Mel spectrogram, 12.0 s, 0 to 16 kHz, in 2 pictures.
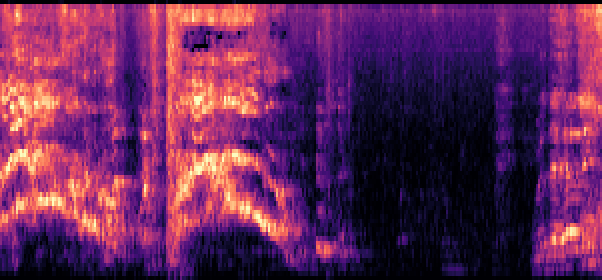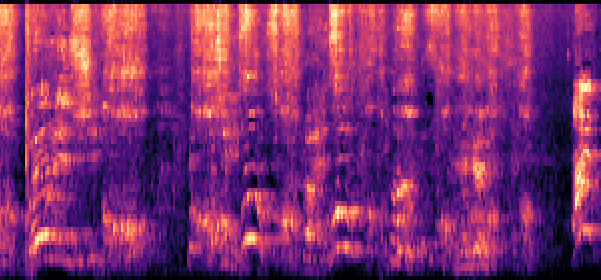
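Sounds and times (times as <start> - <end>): person imitating donkey bray: 5.9 - 12.0.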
